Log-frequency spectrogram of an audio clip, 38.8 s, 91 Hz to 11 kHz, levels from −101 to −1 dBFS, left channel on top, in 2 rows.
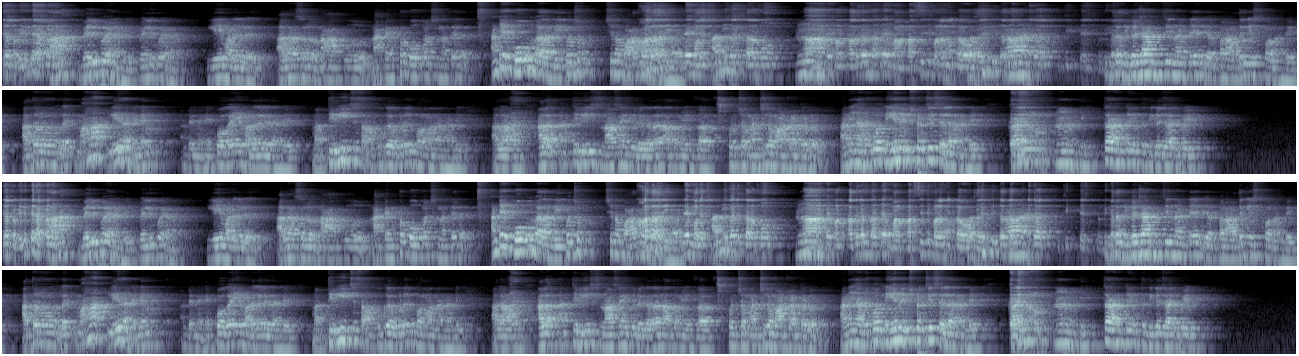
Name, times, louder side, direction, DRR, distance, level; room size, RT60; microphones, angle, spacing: voice 1, 0.0-0.8 9.5-10.5 10.9-11.5 12.0-15.2 15.5-15.6 16.2-16.3 16.6-16.8 27.0-27.2 34.5-35.0, right 3 dB, 75° right, 3 dB, 0.4 m, -31 dB
voice 2, 0.7-2.6 3.1-3.8 4.1-6.9 7.3-8.7 9.1-10.2 10.6-10.9 11.9-12.3 14.1-14.2 14.5-15.4 16.5-19.3 19.7-21.6 22.1-23.7 24.1-26.3 26.8-27.2 27.4-30.0 30.3-31.6 32.0-34.0 34.5-37.4, right 1 dB, 20° right, -3 dB, 0.5 m, -32 dB
2.8 x 2.3 x 2.5 m, 0.89 s
head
